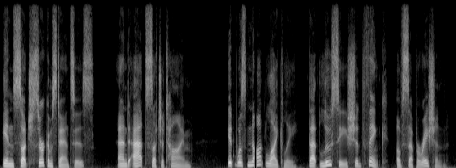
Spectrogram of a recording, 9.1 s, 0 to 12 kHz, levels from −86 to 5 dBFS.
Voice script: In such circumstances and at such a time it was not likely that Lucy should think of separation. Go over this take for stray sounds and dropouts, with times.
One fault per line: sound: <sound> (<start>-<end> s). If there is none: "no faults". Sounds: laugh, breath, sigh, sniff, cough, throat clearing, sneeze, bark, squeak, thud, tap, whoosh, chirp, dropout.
sound: dropout (5.1-5.1 s)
